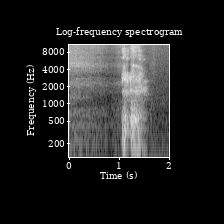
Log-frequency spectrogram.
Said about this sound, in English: Just when I'm about to talk, I start to cough. Isn't that just the way?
